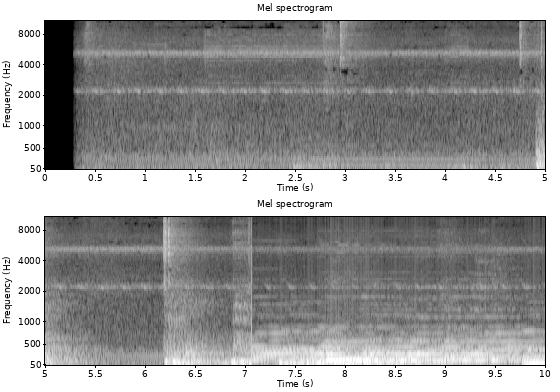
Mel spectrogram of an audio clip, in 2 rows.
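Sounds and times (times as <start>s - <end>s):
high-pitched whine: 0.3s - 10.0s.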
